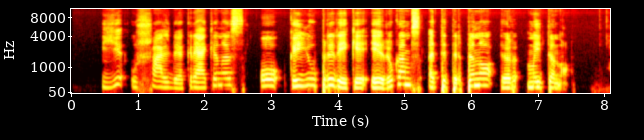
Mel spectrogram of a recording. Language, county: Lithuanian, Klaipėda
